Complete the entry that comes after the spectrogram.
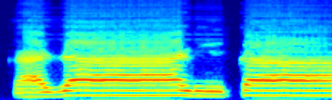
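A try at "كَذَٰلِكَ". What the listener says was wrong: Pendek. Pendek.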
